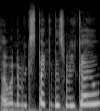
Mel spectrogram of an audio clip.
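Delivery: put-on very soft, hushed, high prepubescent boyish voice. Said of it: "he went a little bit more prepubescent".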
